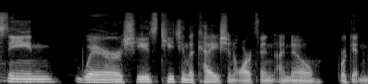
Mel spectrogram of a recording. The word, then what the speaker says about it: Caitian: I love that you say it properly, and I'm like, nah, that's a Cadian, and it will always be a Cadian.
